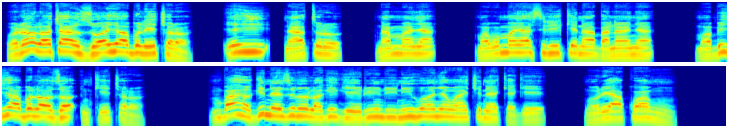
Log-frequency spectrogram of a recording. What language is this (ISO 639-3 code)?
ibo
